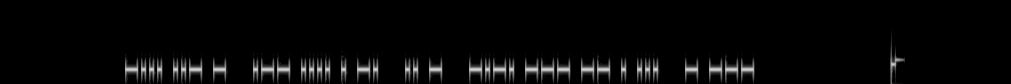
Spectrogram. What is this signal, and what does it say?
Morse code, heard as a keyed tone, about 30 wpm, 700 Hz. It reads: BUT WHEN IT COMES TO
